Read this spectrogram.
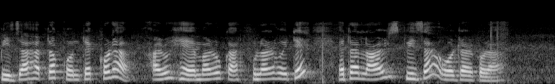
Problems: background sounds at intervals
